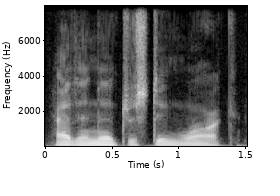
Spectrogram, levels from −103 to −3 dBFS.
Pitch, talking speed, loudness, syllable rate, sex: 95 Hz, 160 wpm, -17 LUFS, 5.4 syllables/s, male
